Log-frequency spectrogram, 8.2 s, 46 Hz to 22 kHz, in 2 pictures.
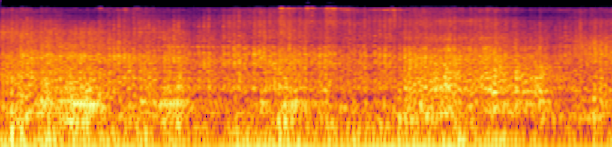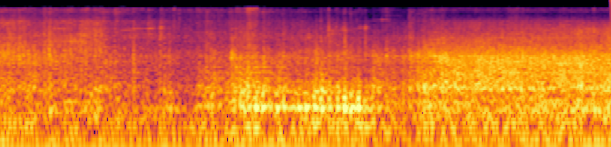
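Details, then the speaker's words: Yamaha V80 two-stroke that sputters and dies while riding as if out of fuel, runs again on choke: uneven stumbling exhaust sagging under uphill load. "Nanti tiba-tiba mati kayak habis bensin."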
